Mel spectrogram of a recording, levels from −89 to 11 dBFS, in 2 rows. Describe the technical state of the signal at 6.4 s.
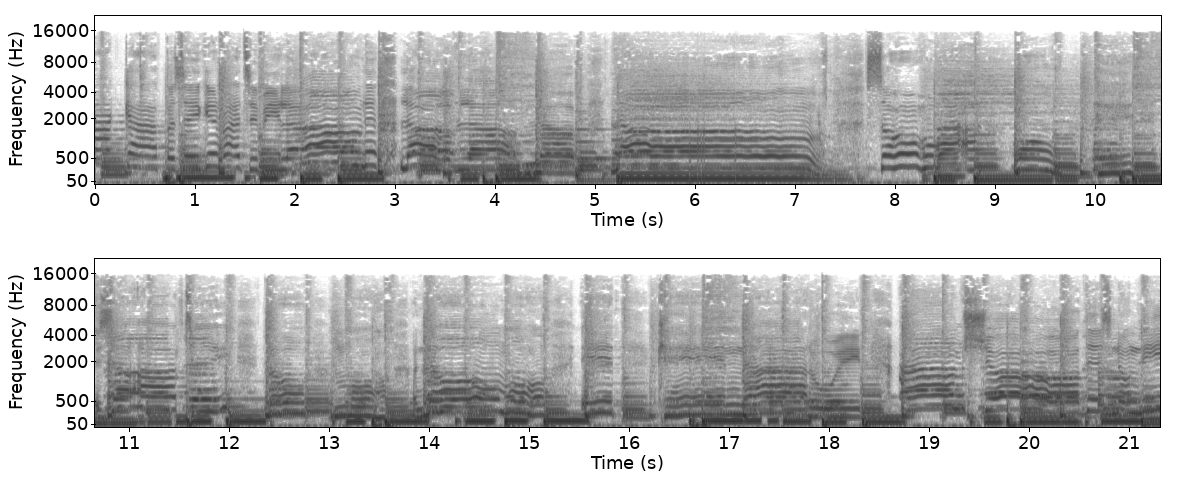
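At 6.4 s the signal is just leaving a stretch of processor overload crackle that runs from about 5.94 to 6.40 s. The processor falls behind and misses several deadlines for its short buffers, which are probably around 5 ms each. Each missed buffer plays as silence with abrupt edges, and together they are heard as a gritty, tearing crackle over the sound. On the waveform these show up as brief flat dropouts cutting sharply in and out. On a spectrogram they appear as thin vertical broadband streaks.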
